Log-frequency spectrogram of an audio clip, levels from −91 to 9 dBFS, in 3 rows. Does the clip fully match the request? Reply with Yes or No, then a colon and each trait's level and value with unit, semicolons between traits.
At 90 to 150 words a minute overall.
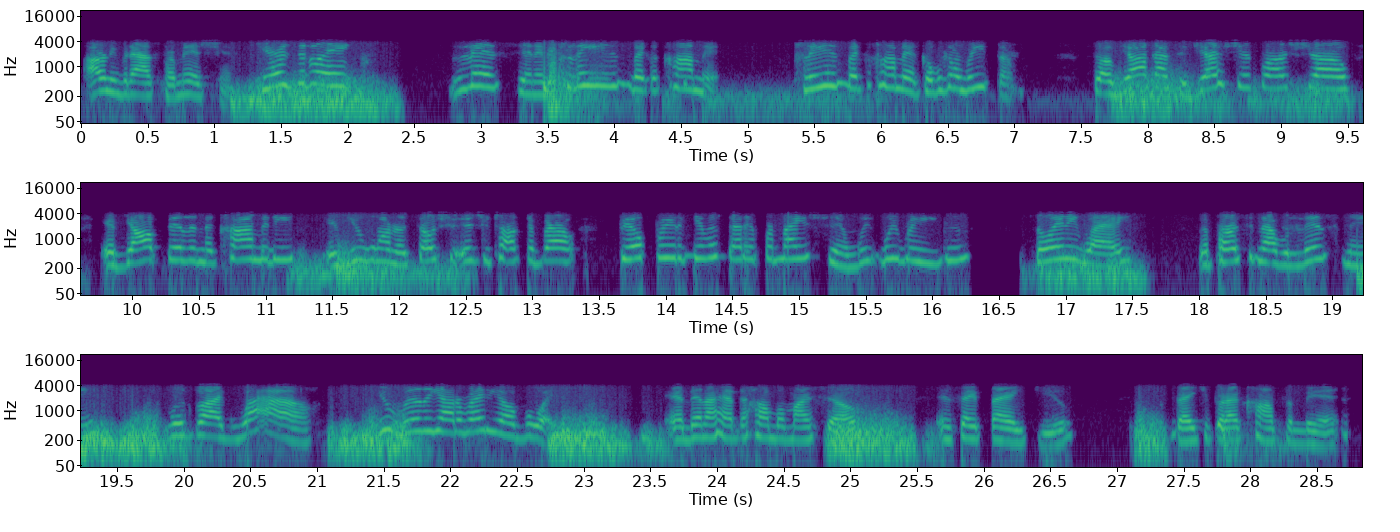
No: average, 185 wpm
